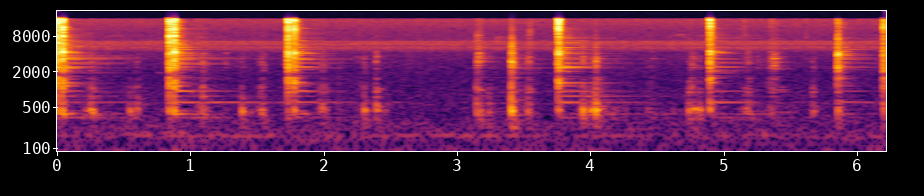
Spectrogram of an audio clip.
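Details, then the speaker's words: 2001 Toyota Corolla rear drum brakes, new shoes and drums, star wheel turned from minimum adjustment: sharp single ticks notch by notch, each tightening the shoes; several clicks needed before shoes rub the drum; normal adjuster clicks. "it'll click as I'm turning the star wheel and every click makes it just a little bit tighter and spin it by hand it's still not still not contacting yet"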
